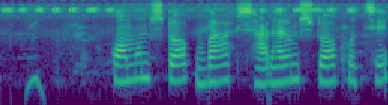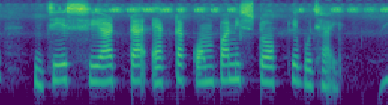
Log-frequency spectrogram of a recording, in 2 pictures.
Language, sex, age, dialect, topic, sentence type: Bengali, female, 46-50, Northern/Varendri, banking, statement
